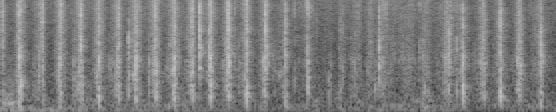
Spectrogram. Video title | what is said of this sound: Deceptive Present Wrapping | passes the rattle test and that's pretty convincing what a VHS normally sounds like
